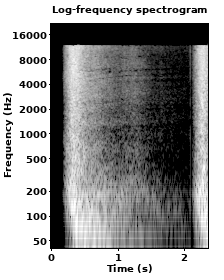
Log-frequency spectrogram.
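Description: A whoosh sound effect in a video intro: one sudden swoosh with a deep rumble under it, starting loud and fading away over about a second and a half.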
